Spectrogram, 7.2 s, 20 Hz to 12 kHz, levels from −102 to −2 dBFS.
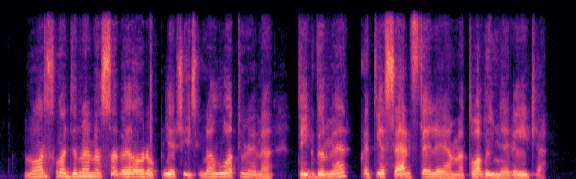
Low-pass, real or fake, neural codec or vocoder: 10.8 kHz; fake; codec, 24 kHz, 1.5 kbps, HILCodec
